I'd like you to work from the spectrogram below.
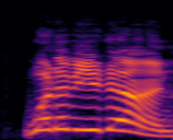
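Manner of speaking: sharp, high, loud demand. Acted. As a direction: demand it like an accusing ruler. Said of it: "Joseph demanded".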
